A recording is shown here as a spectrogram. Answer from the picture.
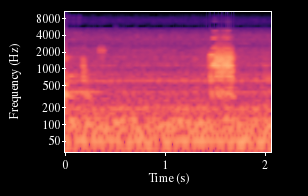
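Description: A dog barks once, short and sharp, about a second and a half in, over a steady low background rumble.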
